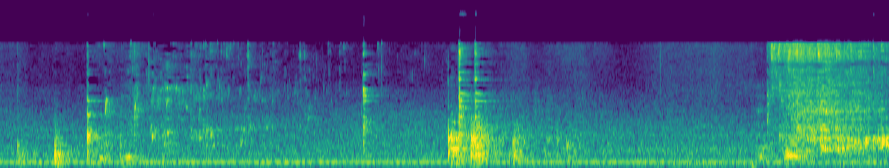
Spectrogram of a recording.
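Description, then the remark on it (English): Two cups of water pour steadily into a pot for making cream of spinach soup, a continuous rushing splash with a few sharp clunks along the way and a louder surge near the end over a low background hum. “Two cups of pure water.”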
